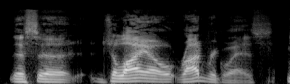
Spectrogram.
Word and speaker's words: Julio Rodriguez: This Julio Rodriguez.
